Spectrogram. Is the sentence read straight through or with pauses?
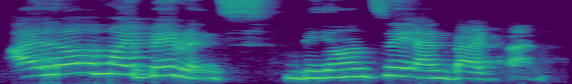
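straight through. The sentence runs on without pauses between items. The speaker calls it wrong. "Without punctuation"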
